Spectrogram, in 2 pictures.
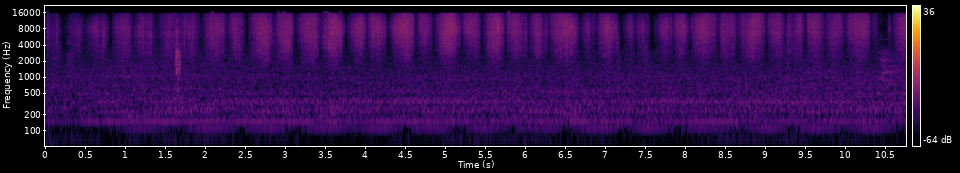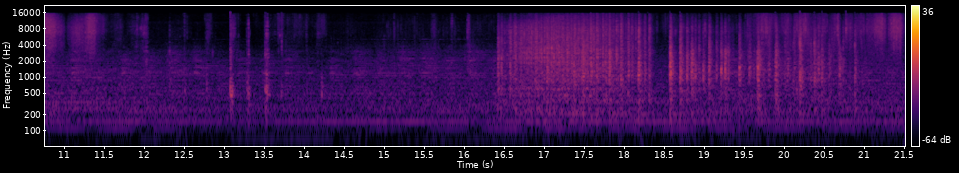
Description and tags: FX - brocha pintando barco y crujido de madera
brush, crackle, paint, ship, wood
